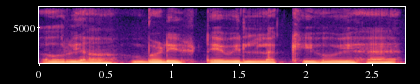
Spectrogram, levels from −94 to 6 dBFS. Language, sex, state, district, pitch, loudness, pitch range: Hindi, male, Uttar Pradesh, Saharanpur, 125 Hz, -13 LUFS, 120-130 Hz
